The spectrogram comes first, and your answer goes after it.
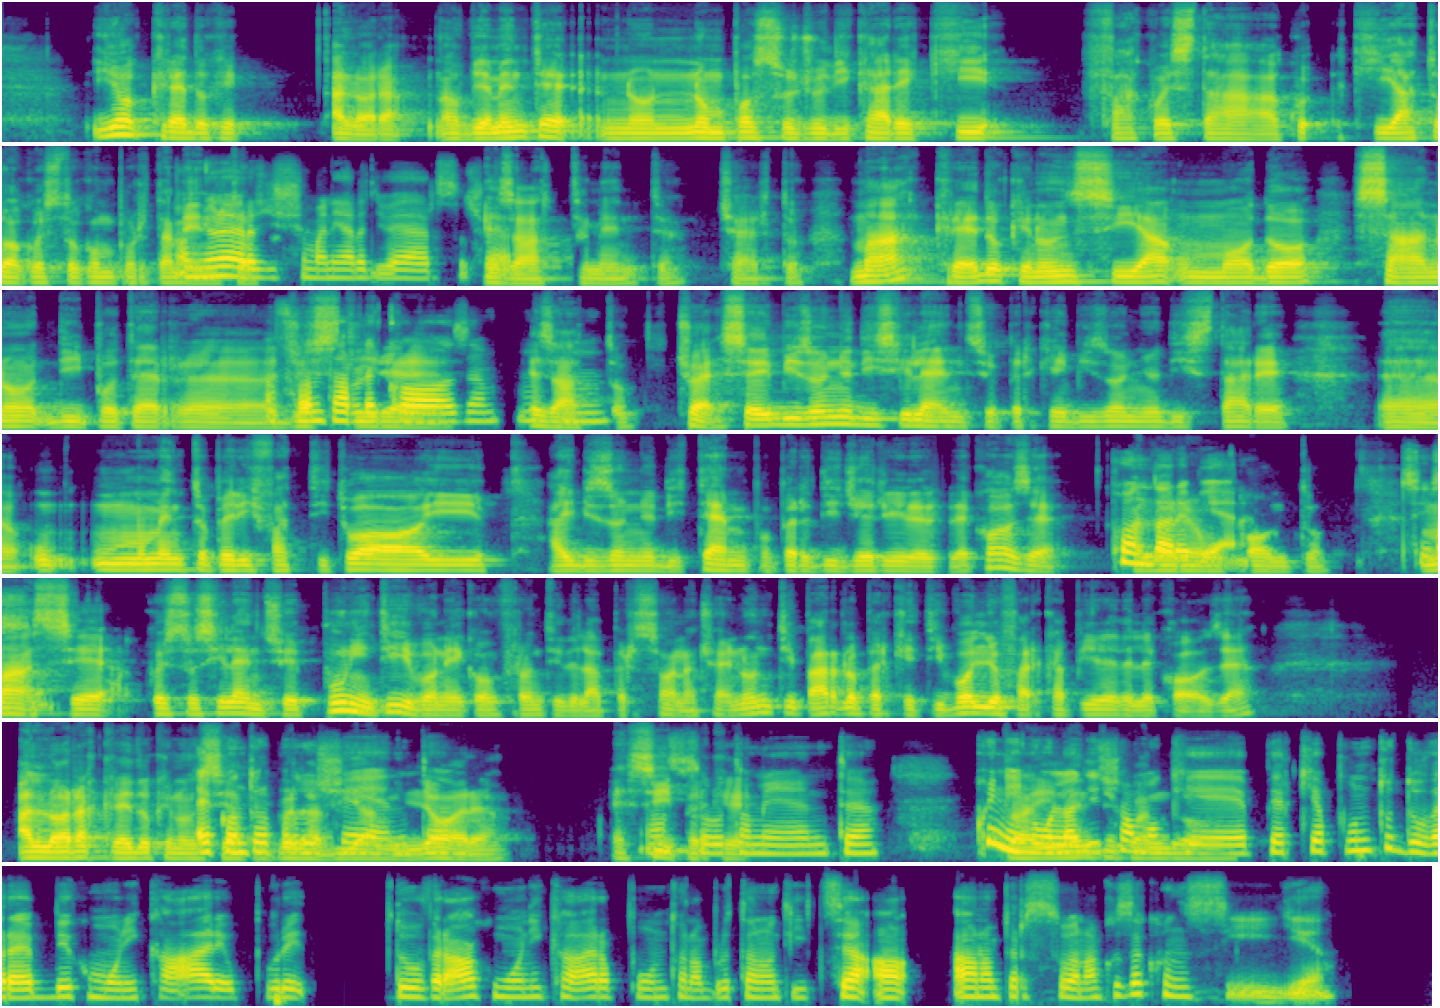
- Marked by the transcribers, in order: other background noise; "proprio" said as "propio"; "Probabilmente" said as "proailmente"; tapping
- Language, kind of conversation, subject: Italian, podcast, Come ti prepari per dare una brutta notizia?
- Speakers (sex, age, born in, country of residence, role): female, 20-24, Italy, Italy, host; male, 25-29, Italy, Italy, guest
